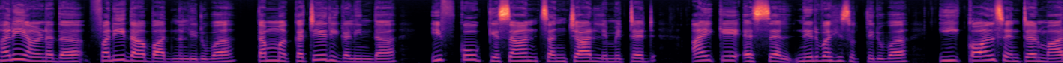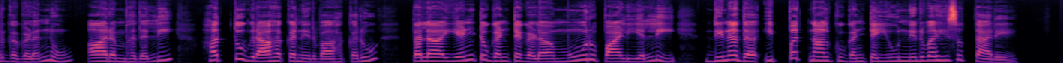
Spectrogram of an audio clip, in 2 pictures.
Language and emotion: Kannada, neutral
